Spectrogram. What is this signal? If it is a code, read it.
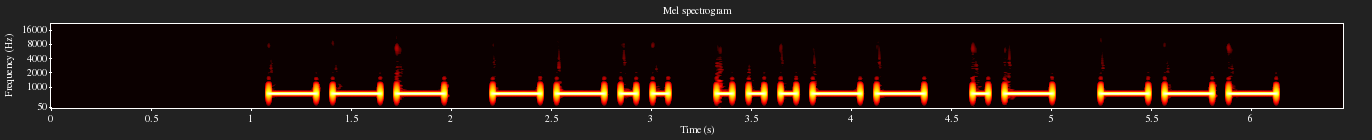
Morse code, heard as a keyed tone, about 15 wpm, 700 Hz. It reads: OZ3AO
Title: DXCC-100 Call Signs - 5 Characters - Repeated 2x - 15wpm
